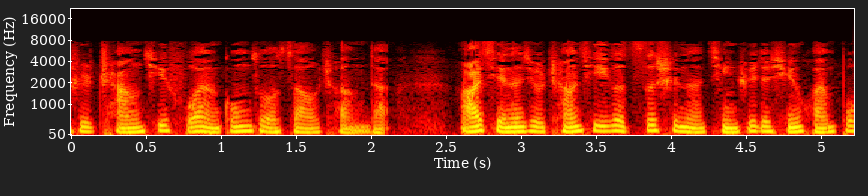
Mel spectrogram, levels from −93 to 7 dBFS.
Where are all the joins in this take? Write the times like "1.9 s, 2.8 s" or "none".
none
